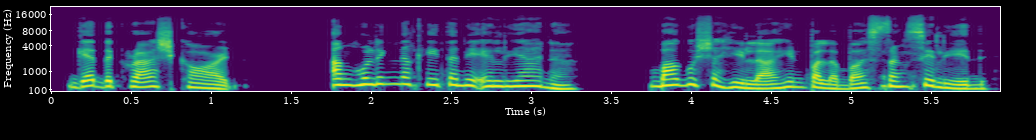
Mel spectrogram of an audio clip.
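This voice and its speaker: A woman's voice: fairly low pitch, a little mellow, no echo, studio quality. A woman with a Filipino accent reading a dramatic scripted story as its narrator.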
